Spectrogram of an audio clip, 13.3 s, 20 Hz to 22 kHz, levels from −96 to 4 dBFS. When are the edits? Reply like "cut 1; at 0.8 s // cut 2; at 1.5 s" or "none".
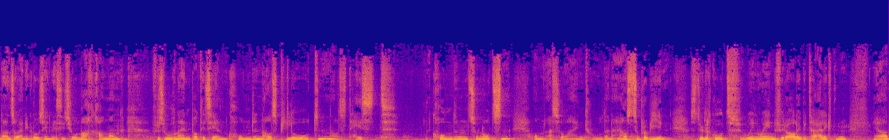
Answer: none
